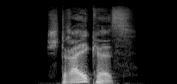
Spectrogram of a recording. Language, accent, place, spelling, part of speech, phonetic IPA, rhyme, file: German, Germany, Berlin, Streikes, noun, [ˈʃtʁaɪ̯kəs], -aɪ̯kəs, De-Streikes.ogg
- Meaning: genitive singular of Streik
